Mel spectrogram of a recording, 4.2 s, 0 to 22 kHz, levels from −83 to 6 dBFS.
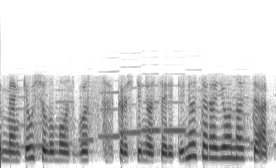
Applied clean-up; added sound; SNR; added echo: none; Wind instrument, woodwind instrument; 17 dB; none.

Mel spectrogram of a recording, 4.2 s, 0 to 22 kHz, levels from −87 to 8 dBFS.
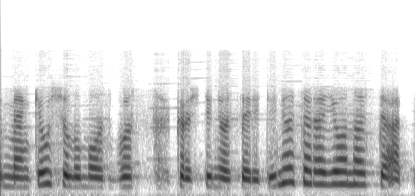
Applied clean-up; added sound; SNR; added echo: neural separator model SepFormer DNS4.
